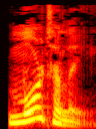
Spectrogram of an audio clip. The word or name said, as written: mortally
